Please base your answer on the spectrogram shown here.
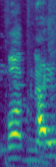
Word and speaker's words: Klubnik: Is it Klubnik? Am I even pronouncing it properly? Klubnik, yeah.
